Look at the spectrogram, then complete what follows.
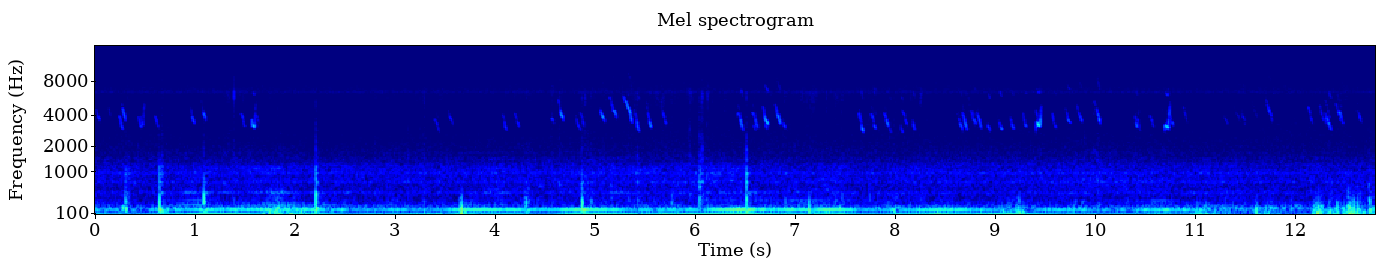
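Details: Chicks at three weeks old giving thin, high descending peeps in frequent overlapping runs, with a constant low droning hum throughout and a few knocks near the end.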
